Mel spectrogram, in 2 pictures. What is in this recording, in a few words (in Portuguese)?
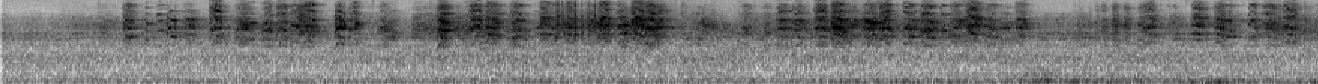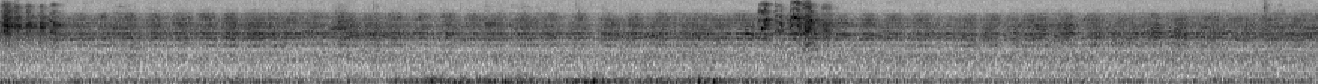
Trovao grave com muitos passaros e transito longe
